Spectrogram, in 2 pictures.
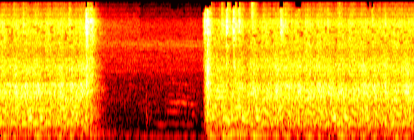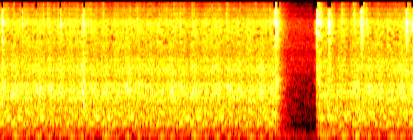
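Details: Third-gen street car engine after EGR block-off plate and third set of spark plug wires, just refuelled after running out of fuel: steady starter cranking in repeated tries with short pauses, engine never fires; crank, no start.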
